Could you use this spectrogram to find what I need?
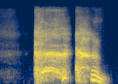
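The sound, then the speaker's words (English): Two quick, harsh, loud coughs in close succession, with no talking around them. “I'm sorry, Jesse, for coughing in your ear while you're doing the editing, mate.”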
